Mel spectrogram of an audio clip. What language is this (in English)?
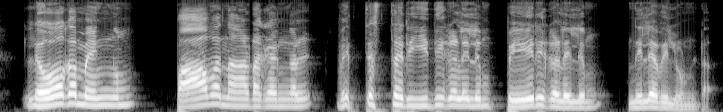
Malayalam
